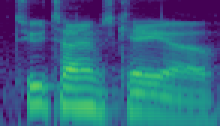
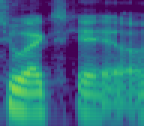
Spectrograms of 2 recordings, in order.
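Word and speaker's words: 2XKO: it 2K 2 2x 2x KO 2x KO 2 times KO that is no it's actually pronounced 2x KO not like two yeah yeah I yeah I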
